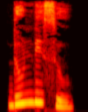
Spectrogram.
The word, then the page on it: ದಾಂಟಿಸು: dāṇṭisu; Kannada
